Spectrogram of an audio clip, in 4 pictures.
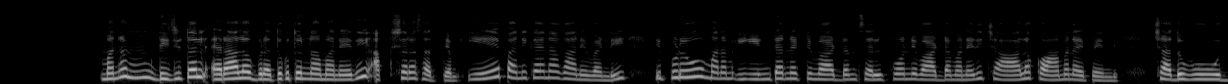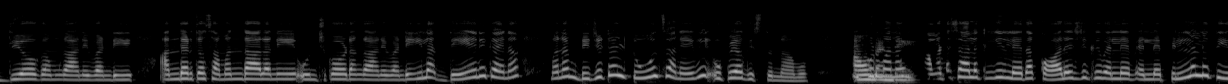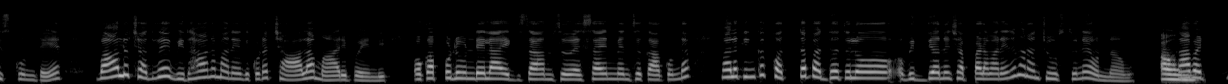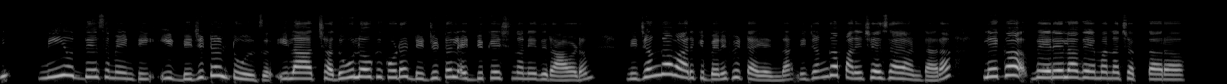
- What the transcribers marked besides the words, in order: in English: "డిజిటల్ ఎరాలో"; in English: "ఇంటర్నెట్‌ని"; in English: "సెల్‌ఫోన్‌ని"; in English: "కామన్"; in English: "డిజిటల్ టూల్స్"; in English: "ఎగ్జామ్స్, అసైన్‌మెంట్స్"; in English: "డిజిటల్ టూల్స్"; in English: "డిజిటల్ ఎడ్యుకేషన్"; in English: "బెనిఫిట్"
- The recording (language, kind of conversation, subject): Telugu, podcast, డిజిటల్ సాధనాలు విద్యలో నిజంగా సహాయపడాయా అని మీరు భావిస్తున్నారా?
